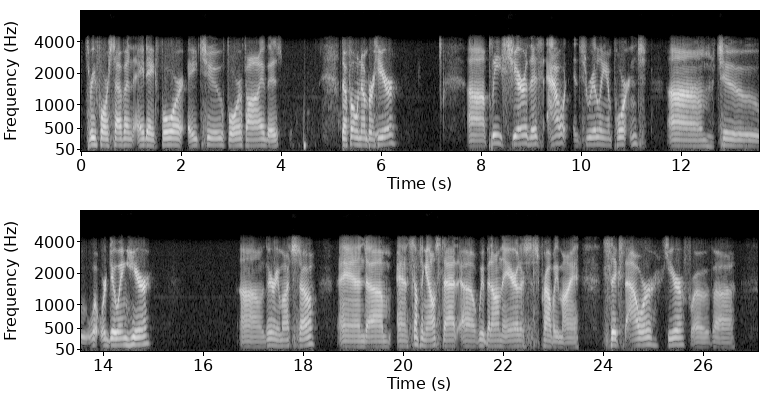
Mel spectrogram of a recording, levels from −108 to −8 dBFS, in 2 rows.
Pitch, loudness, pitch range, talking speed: 135 Hz, -28 LUFS, 120-145 Hz, 95 wpm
